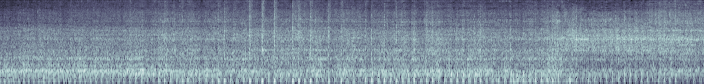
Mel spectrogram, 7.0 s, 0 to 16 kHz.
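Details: 2006 Baja Warrior, seemingly low-mileage, reportedly new clutch, cold start, choke off; small single cylinder popping at a fast, slightly uneven idle with a thick, burbly note; runs a little rich, owner plans a carb rebuild or replacement.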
